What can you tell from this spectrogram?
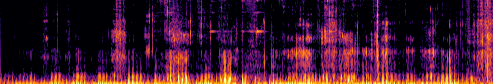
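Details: Domestic cat purring while being groomed and eating treats; a low, steady, pulsing rumble carries throughout, overlaid by brushing, rustling and soft crunchy chewing noises.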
